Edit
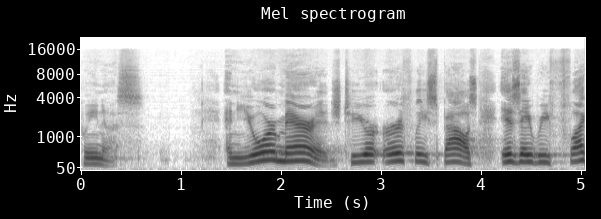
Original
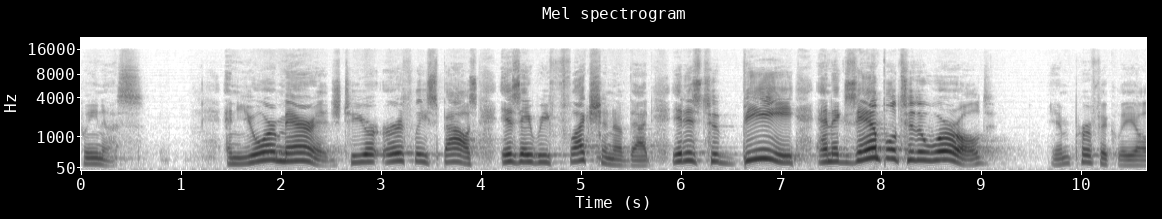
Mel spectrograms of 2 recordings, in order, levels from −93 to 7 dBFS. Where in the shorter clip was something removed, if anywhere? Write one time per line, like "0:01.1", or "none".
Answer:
none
